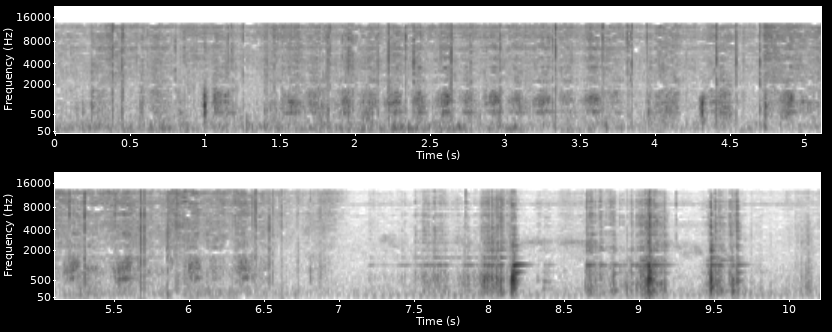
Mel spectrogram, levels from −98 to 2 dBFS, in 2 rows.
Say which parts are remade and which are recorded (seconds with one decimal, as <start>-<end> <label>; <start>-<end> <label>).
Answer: 0.0-10.2 recorded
